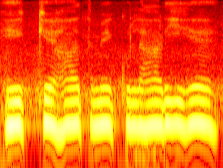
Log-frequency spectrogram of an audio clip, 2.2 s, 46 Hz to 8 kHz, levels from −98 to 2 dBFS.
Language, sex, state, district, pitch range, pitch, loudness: Hindi, female, Mizoram, Aizawl, 170-175 Hz, 175 Hz, -12 LUFS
